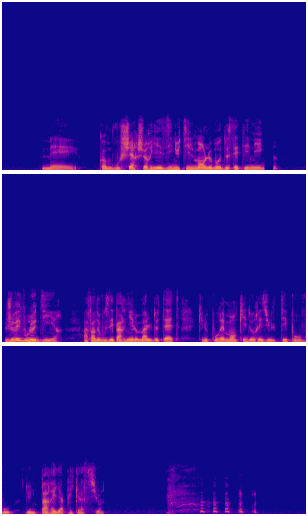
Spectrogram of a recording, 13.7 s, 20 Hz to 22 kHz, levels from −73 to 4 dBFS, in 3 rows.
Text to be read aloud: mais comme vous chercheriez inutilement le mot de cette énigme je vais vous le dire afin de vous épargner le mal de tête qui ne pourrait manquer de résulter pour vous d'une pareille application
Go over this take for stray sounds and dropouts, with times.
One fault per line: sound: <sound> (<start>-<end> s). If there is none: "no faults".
sound: dropout (3.9-4.1 s)
sound: laugh (11.6-13.0 s)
